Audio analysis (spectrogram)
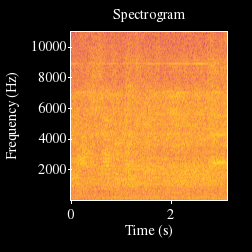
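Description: An Indonesian Air Force Boeing aircraft at Halim Perdanakusuma airbase, heard as a loud, steady broadband jet engine roar filling the whole stretch without pause.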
